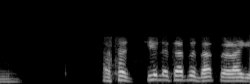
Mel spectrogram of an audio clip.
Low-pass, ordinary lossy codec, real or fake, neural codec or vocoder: 3.6 kHz; none; real; none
